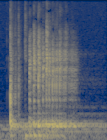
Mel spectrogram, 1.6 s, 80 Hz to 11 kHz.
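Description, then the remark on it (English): A die clatters onto a hard table with a sharp initial hit, then rattles in a quick run of small clicks for about a second before settling, fairly loud; it is rolled for a perception roll in a game and lands on a 6. “No, that dice is coming out of rotation.”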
